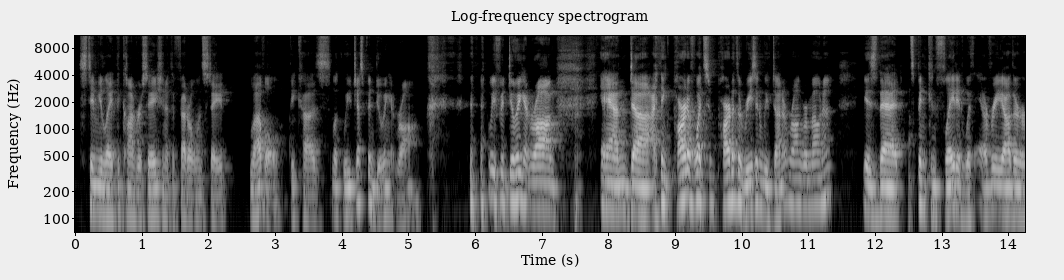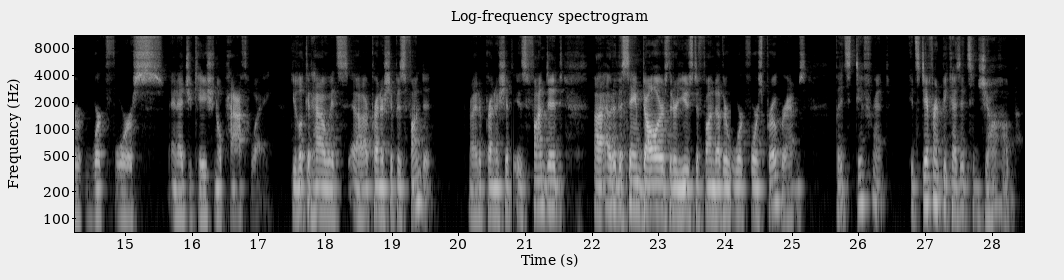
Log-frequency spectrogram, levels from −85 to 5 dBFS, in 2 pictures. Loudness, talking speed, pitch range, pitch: -25 LUFS, 180 wpm, 110-130 Hz, 115 Hz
